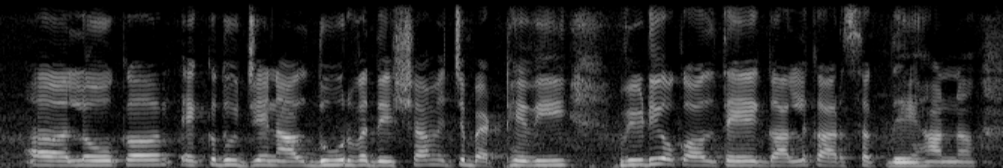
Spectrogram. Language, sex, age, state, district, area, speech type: Punjabi, female, 30-45, Punjab, Muktsar, urban, spontaneous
